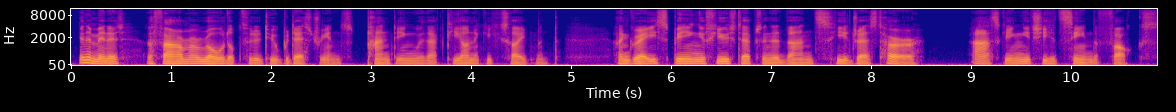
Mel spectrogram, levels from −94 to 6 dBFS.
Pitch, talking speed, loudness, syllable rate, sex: 105 Hz, 180 wpm, -20 LUFS, 5.3 syllables/s, male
